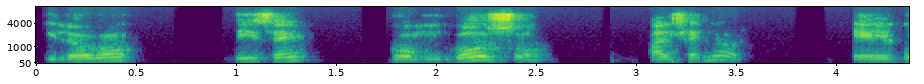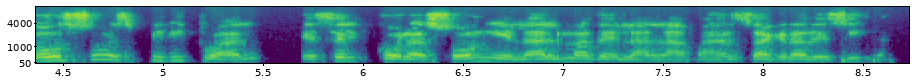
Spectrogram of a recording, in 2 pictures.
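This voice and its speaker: A man's voice: on the high side, a little mellow, no echo, lo-fi sound. Man preaching a teaching sermon. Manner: explanatory, repeats key phrases, reads scripture slowly.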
